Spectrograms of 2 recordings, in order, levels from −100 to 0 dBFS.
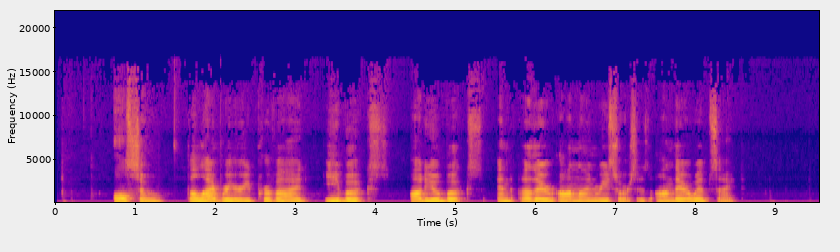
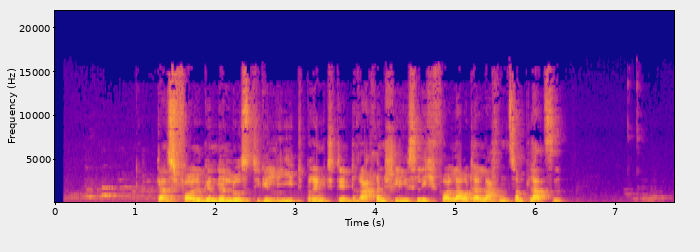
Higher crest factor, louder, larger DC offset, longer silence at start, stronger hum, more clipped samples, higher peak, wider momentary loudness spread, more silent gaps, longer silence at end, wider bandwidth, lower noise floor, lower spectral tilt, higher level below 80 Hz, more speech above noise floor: about the same, 16 dB vs 16 dB; second, -19 LUFS vs -15 LUFS; neither; first, 0.75 s vs 0.4 s; neither; neither; second, -4 dBFS vs 0 dBFS; about the same, 13 LU vs 14 LU; neither; second, 1.1 s vs 1.4 s; about the same, 15 kHz vs 16 kHz; about the same, -61 dBFS vs -59 dBFS; about the same, -6 dB/octave vs -5 dB/octave; second, -60 dBFS vs -50 dBFS; about the same, 43 dB vs 44 dB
